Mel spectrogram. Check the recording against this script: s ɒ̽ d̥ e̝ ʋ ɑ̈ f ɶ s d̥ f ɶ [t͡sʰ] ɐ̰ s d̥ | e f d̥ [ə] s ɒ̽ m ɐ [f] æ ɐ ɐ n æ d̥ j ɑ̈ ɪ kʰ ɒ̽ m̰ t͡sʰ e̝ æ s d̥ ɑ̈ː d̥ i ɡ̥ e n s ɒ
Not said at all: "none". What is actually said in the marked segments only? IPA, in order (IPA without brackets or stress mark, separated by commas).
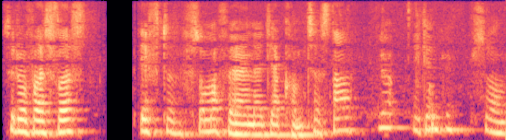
none, ɐ, f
